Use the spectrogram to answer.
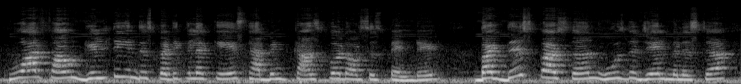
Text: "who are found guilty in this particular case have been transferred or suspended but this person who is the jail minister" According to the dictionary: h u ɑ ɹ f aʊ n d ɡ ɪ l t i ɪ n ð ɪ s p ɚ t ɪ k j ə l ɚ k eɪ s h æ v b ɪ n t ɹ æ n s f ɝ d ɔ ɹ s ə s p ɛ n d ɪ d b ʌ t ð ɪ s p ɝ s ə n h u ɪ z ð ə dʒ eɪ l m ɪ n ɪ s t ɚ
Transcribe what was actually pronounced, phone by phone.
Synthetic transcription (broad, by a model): h u ɑ ɹ f aʊ n d ɡ ɪ l t i ɪ n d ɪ s p ɚ t ɪ k j ə l ɚ k eɪ s h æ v b ɪ n t ɹ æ n s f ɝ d ɔ ɹ s ə s p ɛ n d ɪ d b ʌ t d ɪ s p ɝ s ə n h u ɪ z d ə dʒ eɪ l m ɪ n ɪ s t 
